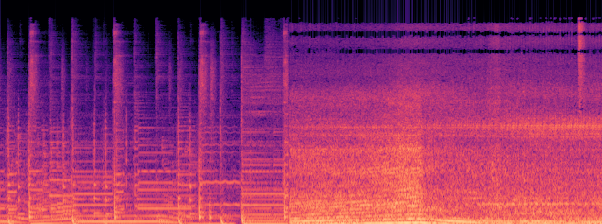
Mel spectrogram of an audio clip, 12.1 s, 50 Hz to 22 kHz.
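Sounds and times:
truck engine accelerating: 0:05.6 - 0:12.0.

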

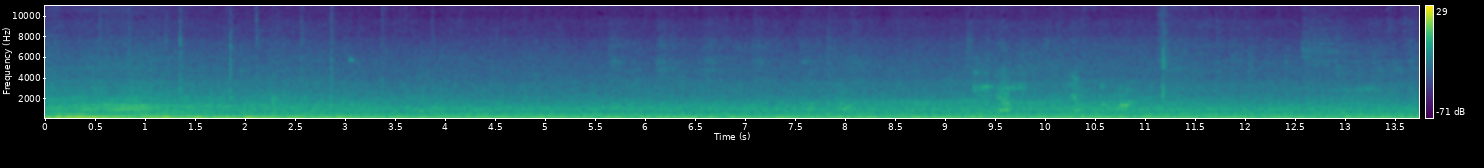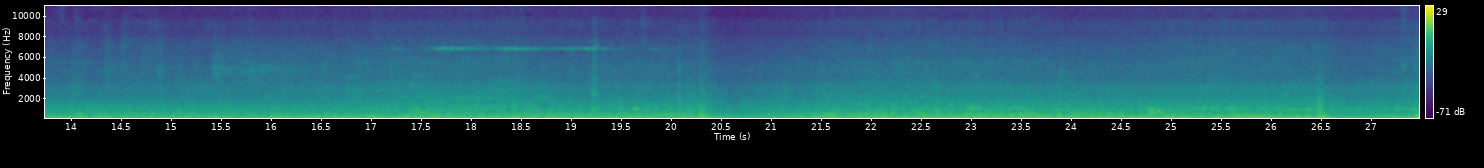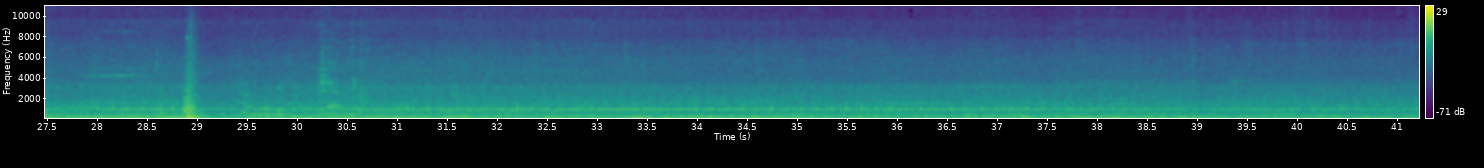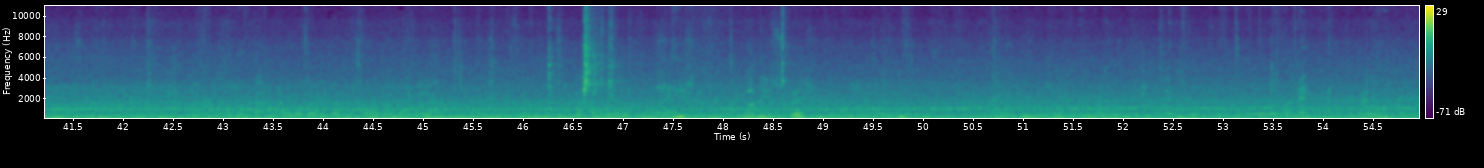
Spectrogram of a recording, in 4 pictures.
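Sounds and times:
city street traffic: 0:00.0 - 0:54.9
large vehicle engine rumble: 0:00.0 - 0:54.9.

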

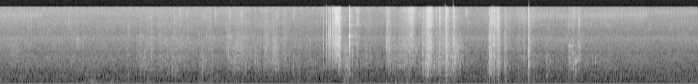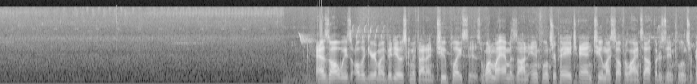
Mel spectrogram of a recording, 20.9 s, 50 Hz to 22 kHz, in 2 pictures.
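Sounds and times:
faint steady hiss: 0:00.0 - 0:20.9
fabric rustle: 0:02.0 - 0:08.7.

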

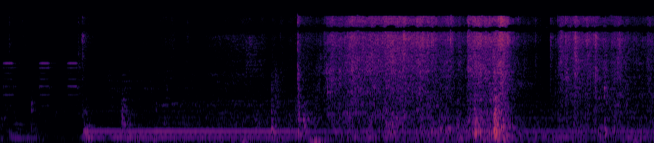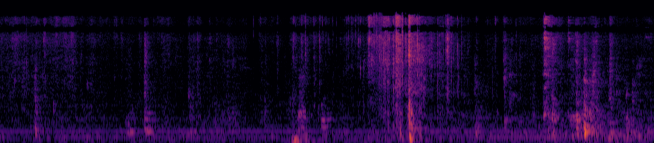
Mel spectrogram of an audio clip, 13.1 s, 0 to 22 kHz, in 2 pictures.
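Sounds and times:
kitchen appliance humming: 0:00.6 - 0:13.0
rustling: 0:09.6 - 0:11.7.

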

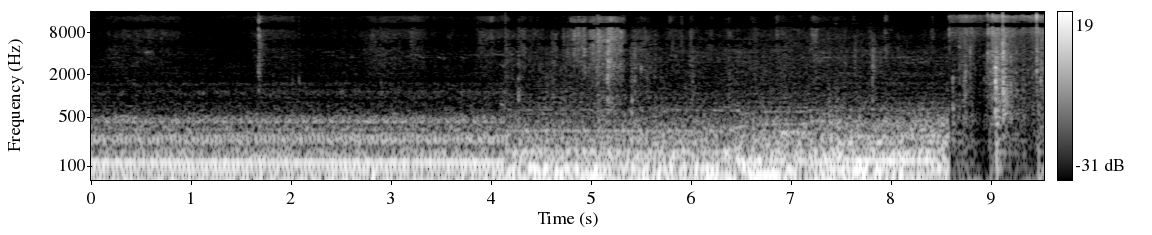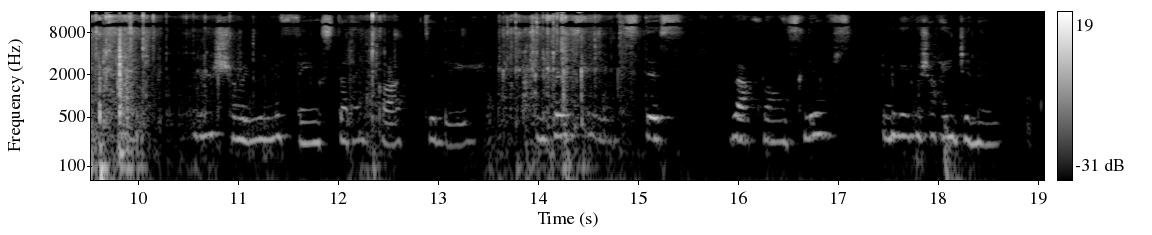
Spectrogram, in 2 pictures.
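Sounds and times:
bus engine and road rumble: 0:00.0 - 0:08.6.

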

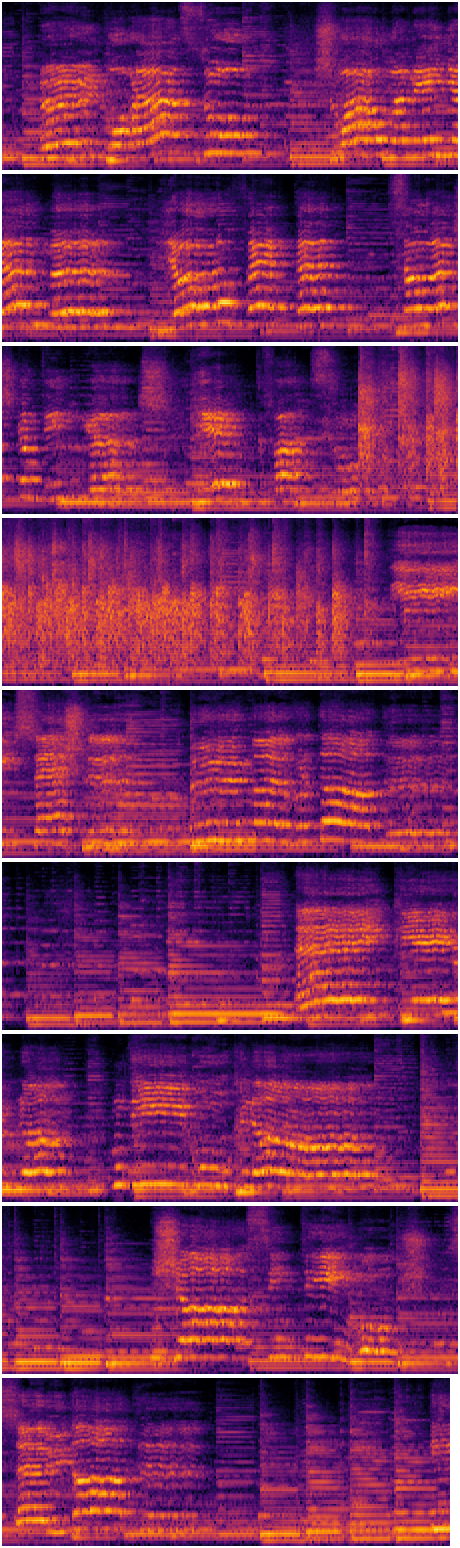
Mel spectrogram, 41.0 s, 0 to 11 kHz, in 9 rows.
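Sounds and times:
acoustic guitars: 0:00.0 - 0:40.9
person singing folk song: 0:00.0 - 0:40.9.

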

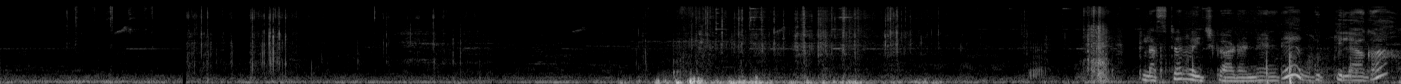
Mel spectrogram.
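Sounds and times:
plastic packet rustling: 0:01.9 - 0:04.9, 0:06.4 - 0:09.6.

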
